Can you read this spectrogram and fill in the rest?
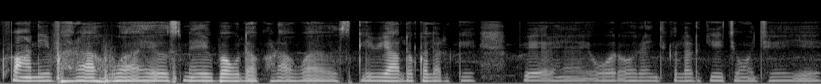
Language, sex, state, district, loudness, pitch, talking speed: Hindi, female, Uttar Pradesh, Ghazipur, -21 LUFS, 165 Hz, 180 wpm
